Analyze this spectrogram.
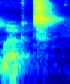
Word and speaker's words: worked: maybe you've noticed that so work becomes worked has like a tea sound and start become started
